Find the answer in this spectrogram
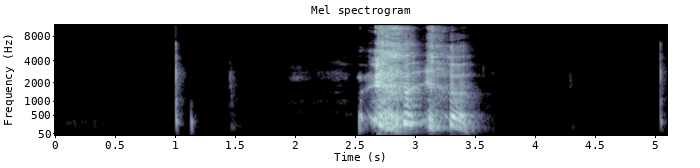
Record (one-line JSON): {"cough_length": "5.1 s", "cough_amplitude": 32767, "cough_signal_mean_std_ratio": 0.27, "survey_phase": "beta (2021-08-13 to 2022-03-07)", "age": "65+", "gender": "Male", "wearing_mask": "No", "symptom_cough_any": true, "smoker_status": "Ex-smoker", "respiratory_condition_asthma": false, "respiratory_condition_other": false, "recruitment_source": "REACT", "submission_delay": "1 day", "covid_test_result": "Negative", "covid_test_method": "RT-qPCR", "influenza_a_test_result": "Negative", "influenza_b_test_result": "Negative"}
